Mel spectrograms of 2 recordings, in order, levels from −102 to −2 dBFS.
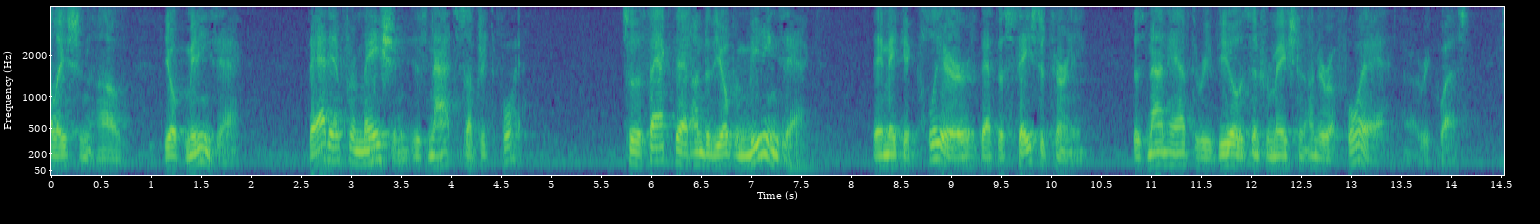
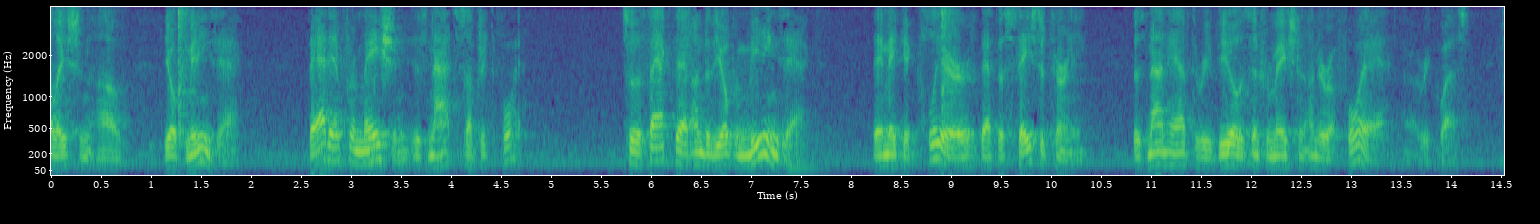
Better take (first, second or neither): first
